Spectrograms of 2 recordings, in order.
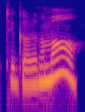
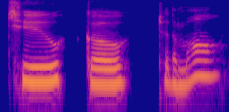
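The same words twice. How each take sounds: First: The small words are weak and reduced. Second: Every small word is pronounced fully and clearly. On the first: The speaker calls it right. "you'll say" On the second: The speaker calls it wrong. "instead of saying like"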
